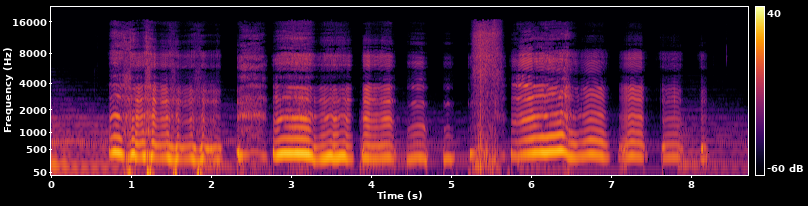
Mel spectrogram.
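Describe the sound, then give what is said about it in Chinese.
A voice imitates a crocodile crying loudly: a string of high, wavering wails and sobs with sharp gasping breaths between them, rising and falling in pitch for several seconds. “一开始他只默默的滴了一滴眼泪，后来他开始放声大哭。”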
